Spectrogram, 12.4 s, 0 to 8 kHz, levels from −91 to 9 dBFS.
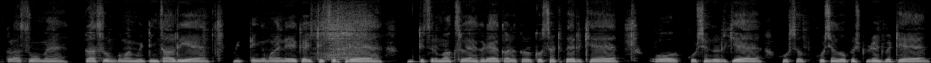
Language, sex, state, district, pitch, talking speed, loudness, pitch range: Rajasthani, male, Rajasthan, Nagaur, 145 Hz, 175 wpm, -34 LUFS, 140-150 Hz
